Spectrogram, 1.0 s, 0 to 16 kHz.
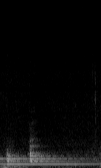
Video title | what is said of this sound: Hyrum and Logan Utah have awesome cemeteries 😎 | you can knock on it and it's actually metal I believe it's aluminum not 100% sure on that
